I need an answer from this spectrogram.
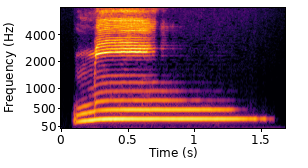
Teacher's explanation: দুই ঠোঁটের শুকনো জায়গা থেকে মিম অক্ষরটা উচ্চারণ হবে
